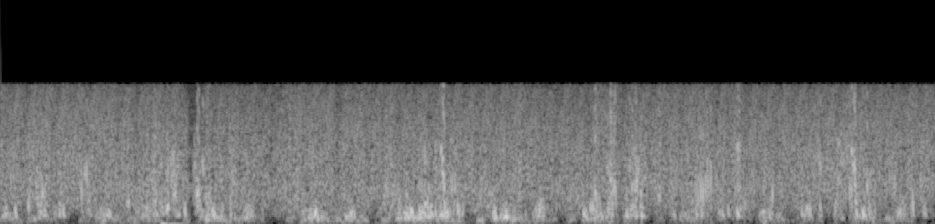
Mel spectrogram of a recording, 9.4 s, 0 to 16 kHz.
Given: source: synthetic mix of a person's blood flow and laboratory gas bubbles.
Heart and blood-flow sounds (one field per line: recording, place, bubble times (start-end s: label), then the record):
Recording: Doppler ultrasound of blood flow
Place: precordium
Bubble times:
0.10-0.21 s: bubbles
0.24-0.48 s: bubbles
0.52-0.94 s: bubbles
1.25-2.37 s: bubbles
4.02-4.13 s: bubbles
4.17-4.66 s: bubbles
5.79-6.19 s: bubbles
6.23-6.48 s: bubbles
6.55-6.63 s: bubbles
6.88-7.14 s: bubbles
7.25-7.48 s: bubbles
7.60-7.76 s: bubbles
7.99-8.76 s: bubbles
8.92-8.97 s: bubbles
9.08-9.28 s: bubbles
9.32-9.36 s: bubbles
From the record:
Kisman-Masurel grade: 332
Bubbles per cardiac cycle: rolling drumbeat, 9 or more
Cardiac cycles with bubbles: 50 to 99%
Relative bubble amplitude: moderate (0.250 to 0.450)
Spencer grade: 3 (all of the cardiac periods contain showers or single bubble signals, but not dominating or overriding the cardiac motion signals)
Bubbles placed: anywhere in the cardiac cycle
